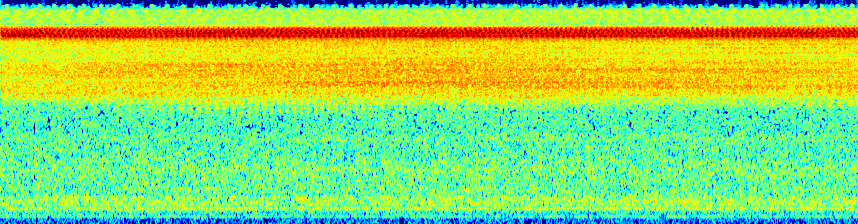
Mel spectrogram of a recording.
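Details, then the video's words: Cicadas producing a dense, even, high-pitched drone that holds steady throughout without pause. "Listen to the sounds of the Cicadas"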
